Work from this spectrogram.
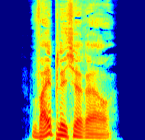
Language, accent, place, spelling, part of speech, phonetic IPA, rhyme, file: German, Germany, Berlin, weiblicherer, adjective, [ˈvaɪ̯plɪçəʁɐ], -aɪ̯plɪçəʁɐ, De-weiblicherer.ogg
- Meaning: inflection of weiblich: 1. strong/mixed nominative masculine singular comparative degree 2. strong genitive/dative feminine singular comparative degree 3. strong genitive plural comparative degree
